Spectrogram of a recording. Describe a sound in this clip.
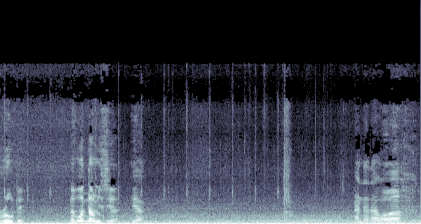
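A car engine and tyres rumble steadily from inside the car.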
